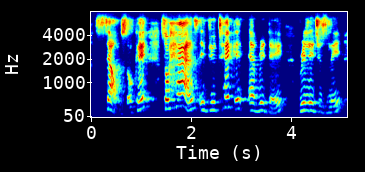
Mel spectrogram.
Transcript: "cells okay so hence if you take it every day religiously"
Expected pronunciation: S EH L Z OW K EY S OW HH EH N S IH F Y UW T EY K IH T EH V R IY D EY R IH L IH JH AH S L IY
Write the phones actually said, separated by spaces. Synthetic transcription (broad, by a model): S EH L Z OW K EY S OW HH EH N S IH F Y UW T EY K IH T EH V R IY D EY R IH L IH JH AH S L IY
